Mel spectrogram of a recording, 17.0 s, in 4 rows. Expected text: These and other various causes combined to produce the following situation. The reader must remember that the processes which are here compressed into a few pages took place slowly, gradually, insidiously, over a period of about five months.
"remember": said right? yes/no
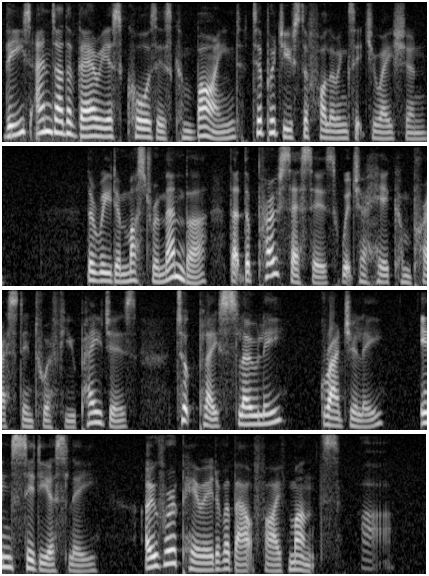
yes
